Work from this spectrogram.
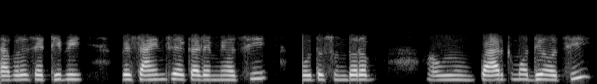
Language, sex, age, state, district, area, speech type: Odia, female, 30-45, Odisha, Balasore, rural, conversation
